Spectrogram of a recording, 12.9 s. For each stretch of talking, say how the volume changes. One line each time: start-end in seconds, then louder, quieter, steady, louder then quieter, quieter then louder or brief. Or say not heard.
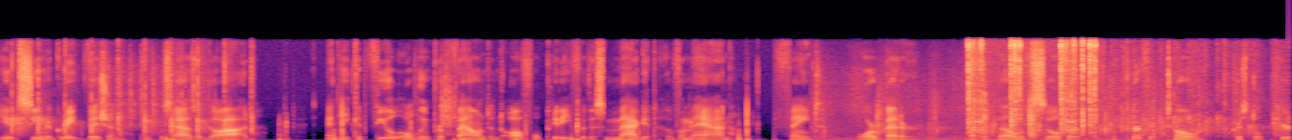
0.1-12.8 steady.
